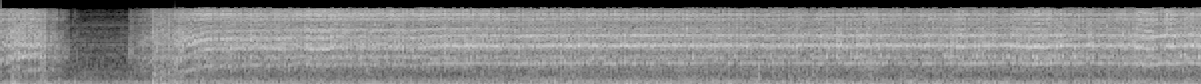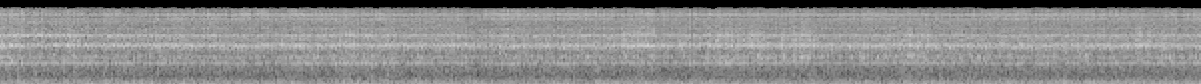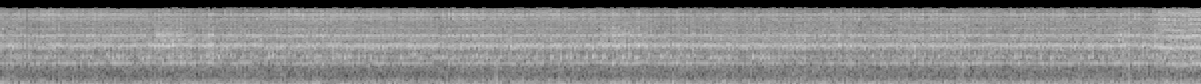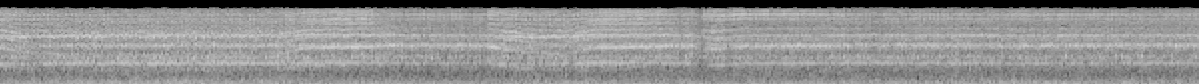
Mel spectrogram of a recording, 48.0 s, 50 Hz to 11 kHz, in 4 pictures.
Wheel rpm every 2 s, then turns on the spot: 30, 190, 230, 230, 230, 230, 230, 230, 230, 230, 230, 230, 230, 230, 230, 230, 230, 230, 200, 210, 220, 220, 230, 230.
none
